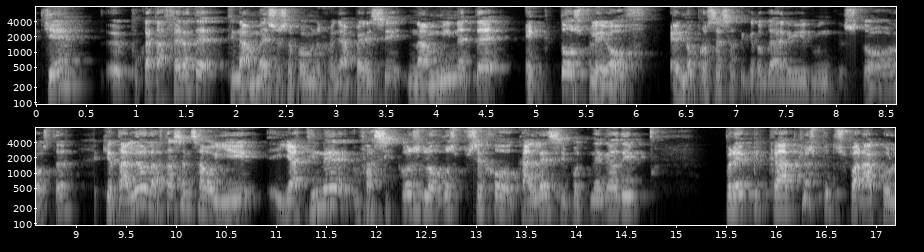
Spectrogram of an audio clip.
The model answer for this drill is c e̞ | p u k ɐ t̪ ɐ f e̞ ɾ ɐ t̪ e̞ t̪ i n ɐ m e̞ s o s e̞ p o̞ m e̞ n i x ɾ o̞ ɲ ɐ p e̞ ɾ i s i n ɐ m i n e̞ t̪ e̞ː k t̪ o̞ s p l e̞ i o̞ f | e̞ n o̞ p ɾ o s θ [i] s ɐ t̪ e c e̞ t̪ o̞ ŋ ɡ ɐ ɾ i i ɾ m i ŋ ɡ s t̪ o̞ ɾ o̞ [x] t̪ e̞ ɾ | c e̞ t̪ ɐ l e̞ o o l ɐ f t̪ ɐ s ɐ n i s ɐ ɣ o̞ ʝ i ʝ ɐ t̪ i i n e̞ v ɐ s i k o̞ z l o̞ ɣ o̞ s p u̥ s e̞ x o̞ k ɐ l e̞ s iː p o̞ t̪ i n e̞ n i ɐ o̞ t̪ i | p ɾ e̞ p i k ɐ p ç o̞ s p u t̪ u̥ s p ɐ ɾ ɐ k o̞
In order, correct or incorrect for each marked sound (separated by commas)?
incorrect, incorrect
